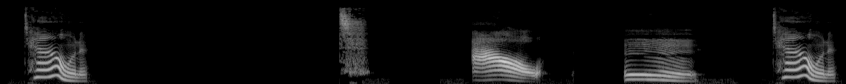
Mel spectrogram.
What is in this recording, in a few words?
"town", English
